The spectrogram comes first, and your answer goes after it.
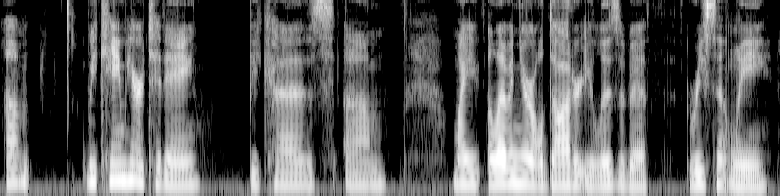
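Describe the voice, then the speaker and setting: A woman in her forties interviewing her father for an oral history recording, prompting him in a gentle, measured way. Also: lowish voice, no echo. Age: 40s. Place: quiet recording booth.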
